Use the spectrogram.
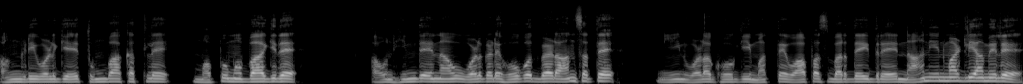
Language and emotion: Kannada, fearful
